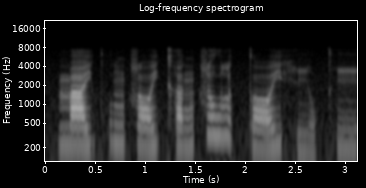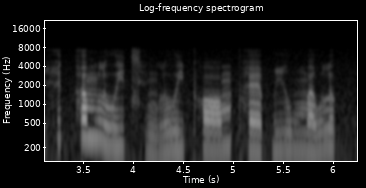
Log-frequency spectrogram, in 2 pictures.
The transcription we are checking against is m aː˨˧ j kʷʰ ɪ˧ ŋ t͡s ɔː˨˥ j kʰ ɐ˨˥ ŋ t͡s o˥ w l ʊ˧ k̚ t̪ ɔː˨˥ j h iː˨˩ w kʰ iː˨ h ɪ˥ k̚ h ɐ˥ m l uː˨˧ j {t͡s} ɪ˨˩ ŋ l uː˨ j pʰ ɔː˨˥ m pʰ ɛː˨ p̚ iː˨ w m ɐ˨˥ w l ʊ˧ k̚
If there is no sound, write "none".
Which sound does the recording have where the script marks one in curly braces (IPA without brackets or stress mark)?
t͡sʰ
